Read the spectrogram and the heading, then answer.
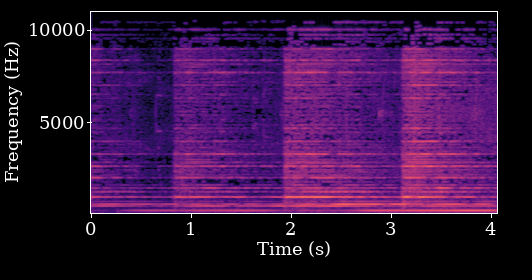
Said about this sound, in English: and therefore never send to know for whom the bell tolls. It tolls for thee.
